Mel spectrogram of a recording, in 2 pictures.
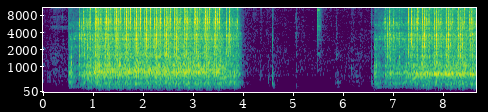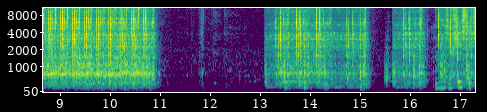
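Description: A domestic sewing machine stitches across an apron along an ironed line, whirring loudly in three long runs separated by brief pauses, with short stop-start bursts near the end.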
